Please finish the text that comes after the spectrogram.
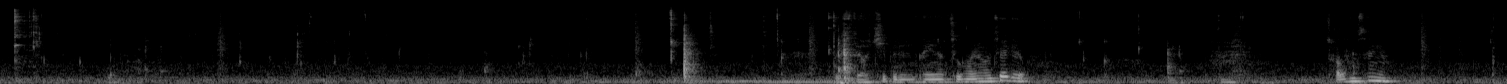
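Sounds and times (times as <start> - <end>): chewing and biting food: 0.2 - 8.2, 14.0 - 15.0.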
